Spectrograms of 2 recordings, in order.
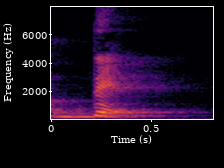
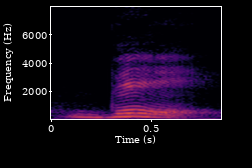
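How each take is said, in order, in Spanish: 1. La D es fuerte y dura. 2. La D es suave y ligera. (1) "No digo de, como por ejemplo en italiano" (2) "mira cómo la pronuncio"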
